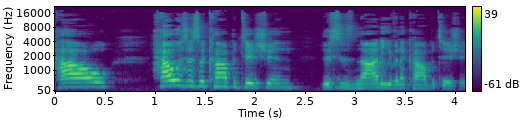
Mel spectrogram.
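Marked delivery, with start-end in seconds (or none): none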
